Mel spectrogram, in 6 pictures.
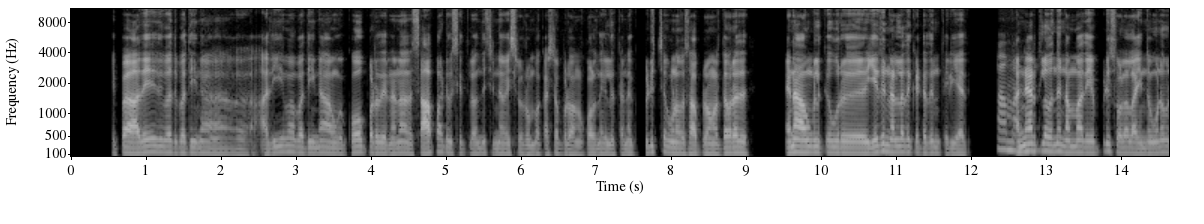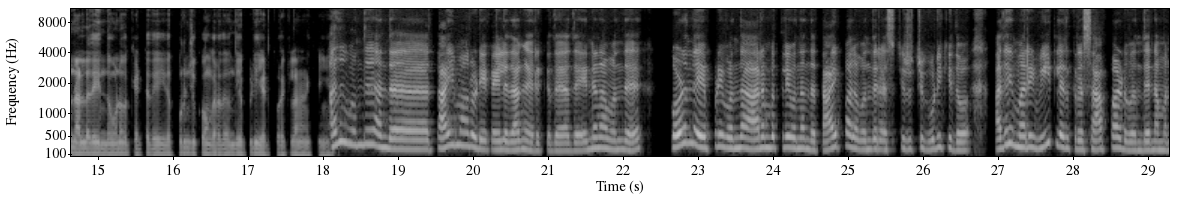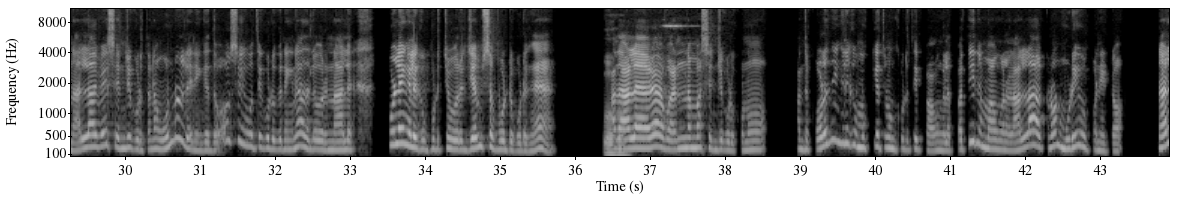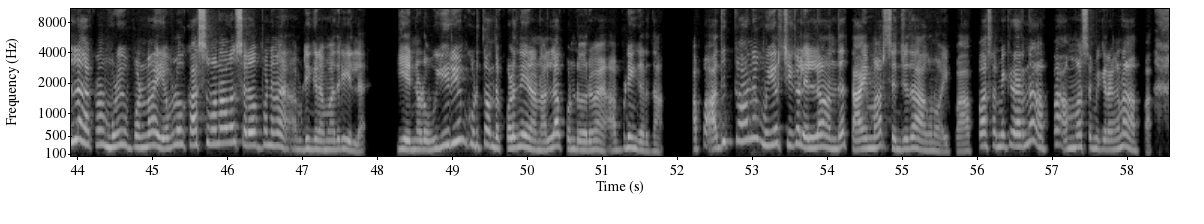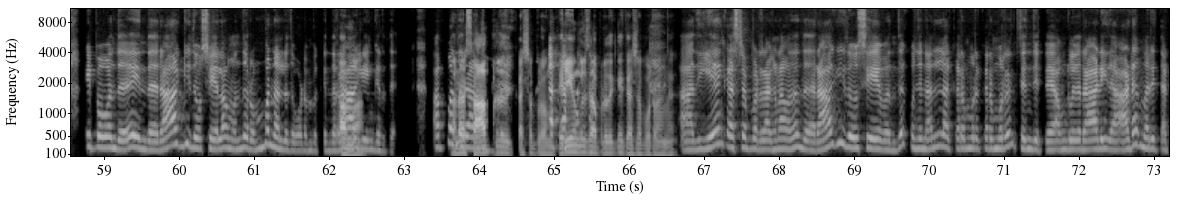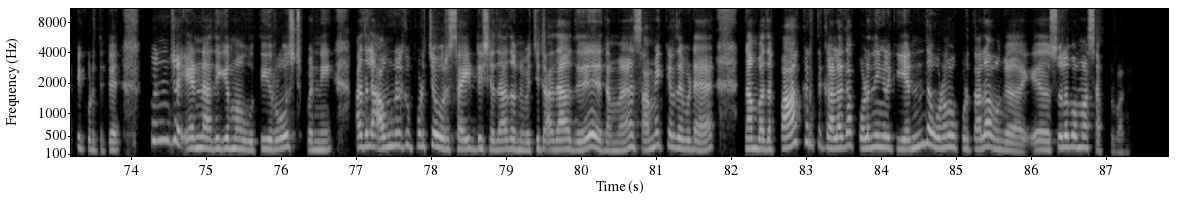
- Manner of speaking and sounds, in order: drawn out: "ஒரு"; drawn out: "அந்த"; laughing while speaking: "வந்து ரசிச்சுருச்சு குடிக்குதோ"; door; "அம்மா" said as "அப்பா"; laugh; "ராகில" said as "ராடில"
- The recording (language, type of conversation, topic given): Tamil, podcast, குழந்தைகளுக்கு உணர்ச்சிகளைப் பற்றி எப்படி விளக்குவீர்கள்?
- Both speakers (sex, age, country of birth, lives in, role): female, 40-44, India, India, guest; male, 40-44, India, India, host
